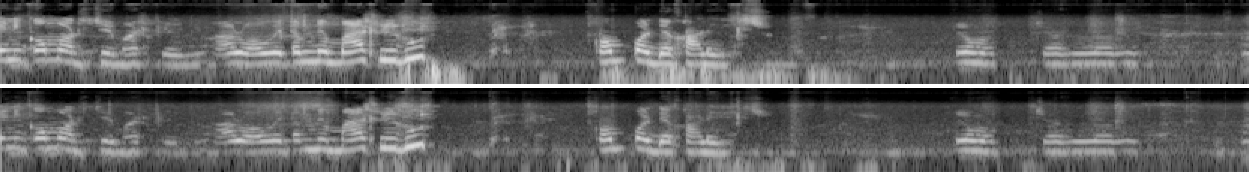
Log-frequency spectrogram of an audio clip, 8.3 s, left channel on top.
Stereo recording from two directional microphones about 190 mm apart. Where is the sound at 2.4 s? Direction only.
5° right (ahead or behind).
